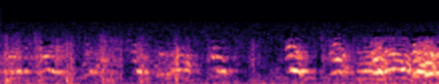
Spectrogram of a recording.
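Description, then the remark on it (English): Several hounds bark, yip and whimper in rapid, overlapping bursts, fairly loud, growing more frantic toward the end, after finding someone in a thicket. “Get your dogs off me! Pull your dogs off, mister!”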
